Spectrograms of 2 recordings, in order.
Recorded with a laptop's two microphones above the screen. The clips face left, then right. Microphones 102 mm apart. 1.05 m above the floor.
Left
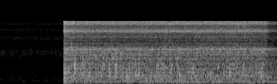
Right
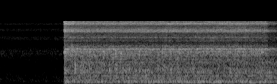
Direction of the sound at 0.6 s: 70° left (ahead or behind).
